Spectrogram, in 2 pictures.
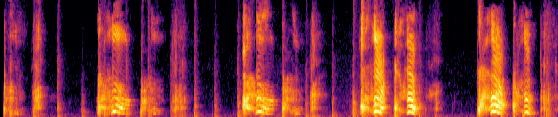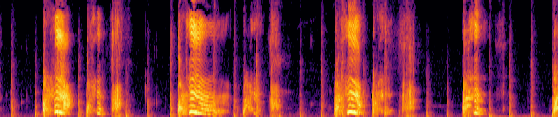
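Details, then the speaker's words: A child coughs in a rapid series of short bursts, a productive cough bringing up mucus ("snot crud") while being urged to get it out. "Just, that's all this snot crud."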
